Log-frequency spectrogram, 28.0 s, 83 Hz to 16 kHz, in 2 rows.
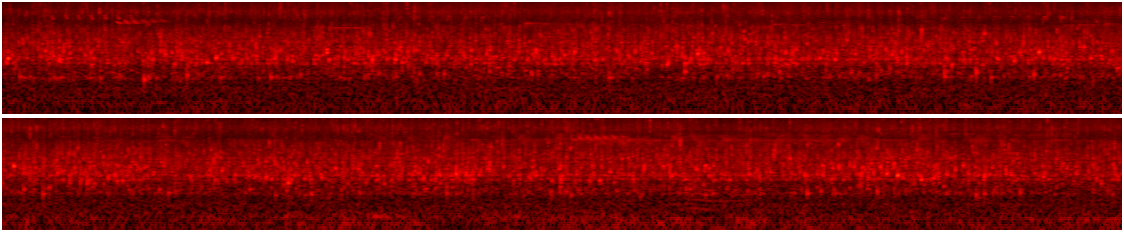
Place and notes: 乾溪, 成功里, Puli Township - Small streams
Small streams
Zoom H2n MS+XY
